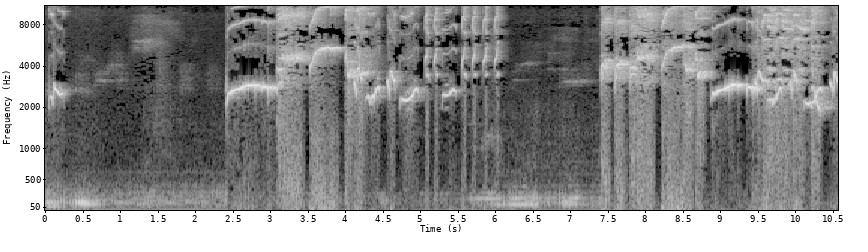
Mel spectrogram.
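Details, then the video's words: Orange-headed thrush singing in the ngeplong style, mixing rough and slow song. Fast, varied whistled and chattering phrases with sharp upslurs and trills, repeated rapidly after a quiet opening second or two. Low background hum. "Perang Anis Merah Ngeplong/ suara kasar vs suara slow"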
